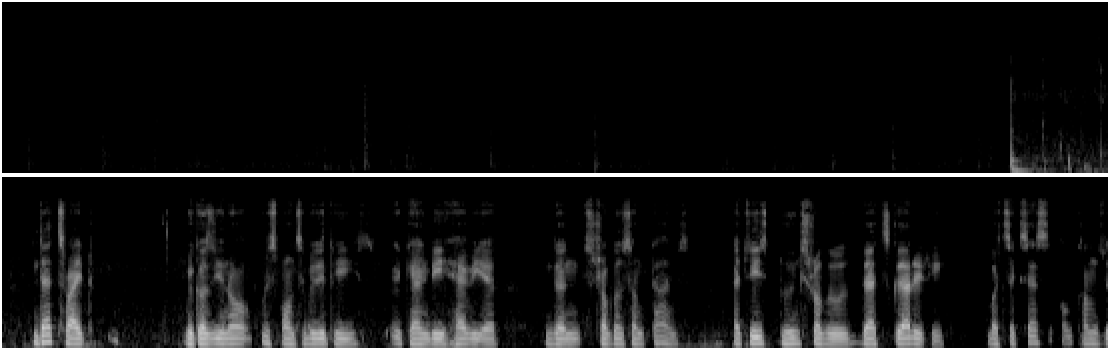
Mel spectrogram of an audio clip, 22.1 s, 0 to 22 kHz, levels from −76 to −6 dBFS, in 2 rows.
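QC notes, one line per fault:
1.75–1.77 s, skip ahead: the speech jumps forward with no gap, roughly a second missing, because audio was dropped while later audio already waited.
1.85–2.56 s, jitter buffer speed-up: speech sounds hurried at unchanged pitch, running at 109% as the receiver trimmed short pitch-period pieces, around 70 ms in total, to shrink its backlog.
13.51–13.63 s and 14.11–14.31 s, echo leak: a faint delayed copy of the speech, about 20 dB down and trailing by 248 ms, likely from a loudspeaker echo the far end's canceller missed.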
